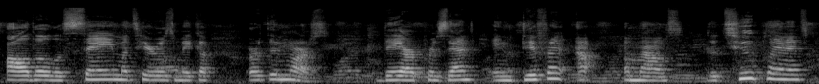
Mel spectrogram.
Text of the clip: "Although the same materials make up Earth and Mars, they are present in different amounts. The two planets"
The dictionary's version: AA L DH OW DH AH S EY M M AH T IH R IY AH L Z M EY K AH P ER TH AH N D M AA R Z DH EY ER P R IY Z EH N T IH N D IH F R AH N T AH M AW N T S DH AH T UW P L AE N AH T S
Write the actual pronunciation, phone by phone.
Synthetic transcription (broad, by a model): AA L DH OW DH AH S EY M M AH T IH R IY L Z M EY K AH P ER TH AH N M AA R S DH EY ER P R IY Z EH N T IH N D IH F R AH N T AH M AW N T S DH AH T UW P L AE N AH T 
